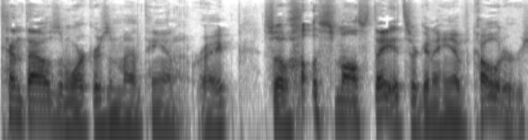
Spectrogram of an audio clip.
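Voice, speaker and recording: In a very clean recording with a silent background, a man talks in an unremarkable speaking voice, fairly low in pitch, with ordinary pitch variation. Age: 60s. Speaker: finance video blogger. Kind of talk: solo commentary reading news. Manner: casual, with frequent fillers.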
